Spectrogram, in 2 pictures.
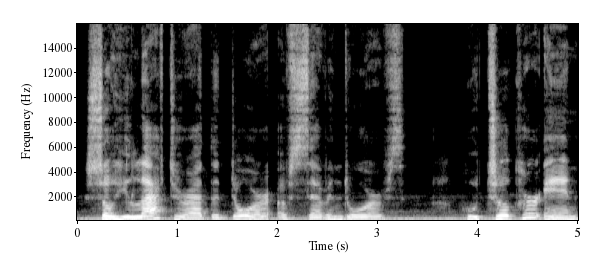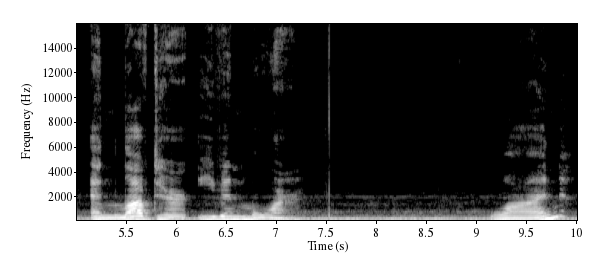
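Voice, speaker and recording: A woman's voice: fairly low pitch, a little hiss or hum. A woman reading a story aloud to children, addressing her young listeners directly like a teacher.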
